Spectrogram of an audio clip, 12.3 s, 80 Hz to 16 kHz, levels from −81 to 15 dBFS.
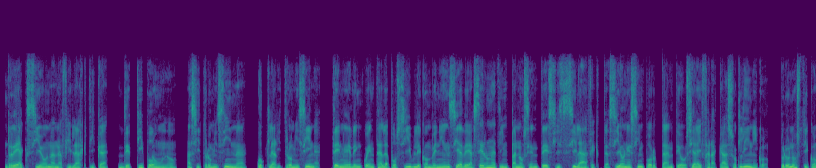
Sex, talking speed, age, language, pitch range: male, 140 wpm, 50-69, Spanish, 95-115 Hz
